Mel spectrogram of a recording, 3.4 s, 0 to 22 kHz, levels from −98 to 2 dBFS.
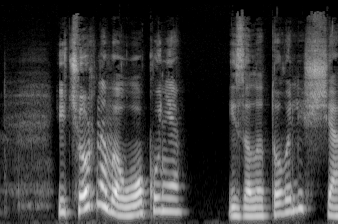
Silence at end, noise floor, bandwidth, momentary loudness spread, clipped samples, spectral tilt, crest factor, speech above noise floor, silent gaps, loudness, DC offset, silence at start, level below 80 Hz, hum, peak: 0 s; -52 dBFS; 17.5 kHz; 13 LU; under 0.1%; -5 dB/octave; 18 dB; 34 dB; none; -19 LUFS; under 0.1%; 0.6 s; -70 dBFS; none; -2 dBFS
